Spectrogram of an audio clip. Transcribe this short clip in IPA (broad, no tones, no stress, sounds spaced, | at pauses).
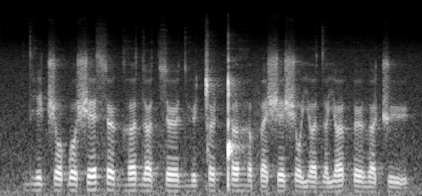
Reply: dʱ i t͡ʃ o ɓ o ʃ ɪ s ø ɡʱ ə d œ t͡s ø dʱ y ǀ ø ǃ ə ɦ ə f ɛ ʃ ɪ ʃ o j ə d ə j œ θ ø ð œ t͡ʃ y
